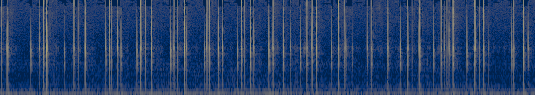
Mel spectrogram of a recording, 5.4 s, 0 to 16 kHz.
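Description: Long purple nails rapidly tap and scratch the silver metal mic capsules of a Tascam DR-05 handheld recorder. The result is a dense stream of sharp, bright clicks with a metallic edge around 2.7 kHz that die away almost instantly, set over a soft scratchy crackle.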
